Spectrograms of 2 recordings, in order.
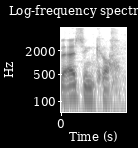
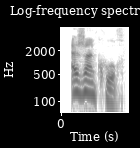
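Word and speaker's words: Azincourt: This is where we can guarantee he is not French, because it is pronounced Agincourt. And I don't think there's a single syllable, maybe the A in the beginning, that is correct.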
